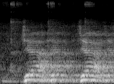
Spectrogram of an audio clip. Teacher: ketika kita mau mengucapkan huruf ja maka menyentuh langit-langit Tengah nah lidah yang tengah menyentuh langit-langit bagian tengah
